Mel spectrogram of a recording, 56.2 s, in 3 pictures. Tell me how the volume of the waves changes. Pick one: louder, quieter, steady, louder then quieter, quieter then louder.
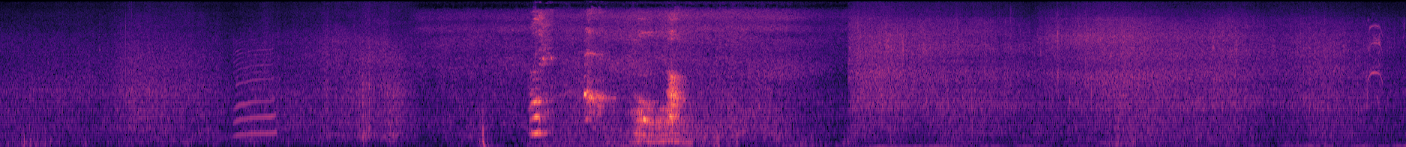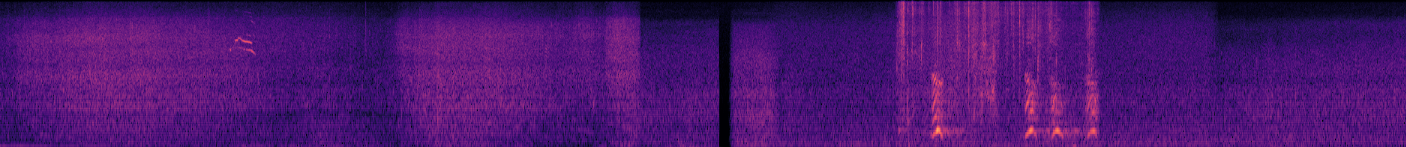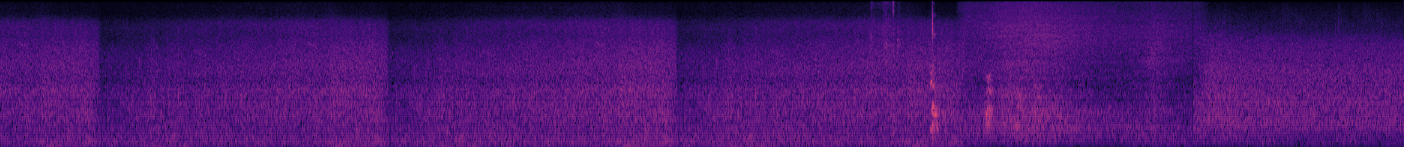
steady.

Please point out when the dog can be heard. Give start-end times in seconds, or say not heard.
7.0-9.2, 30.7-33.4, 49.1-51.4.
